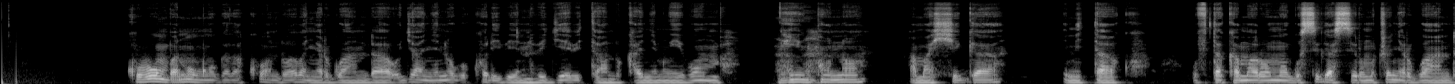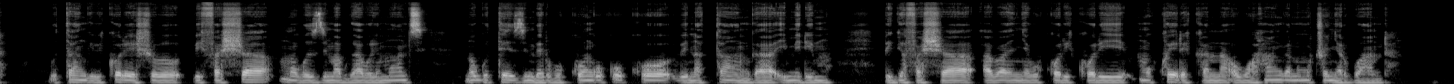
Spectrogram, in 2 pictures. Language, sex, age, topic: Kinyarwanda, male, 25-35, education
